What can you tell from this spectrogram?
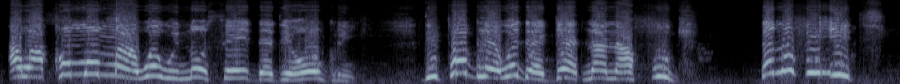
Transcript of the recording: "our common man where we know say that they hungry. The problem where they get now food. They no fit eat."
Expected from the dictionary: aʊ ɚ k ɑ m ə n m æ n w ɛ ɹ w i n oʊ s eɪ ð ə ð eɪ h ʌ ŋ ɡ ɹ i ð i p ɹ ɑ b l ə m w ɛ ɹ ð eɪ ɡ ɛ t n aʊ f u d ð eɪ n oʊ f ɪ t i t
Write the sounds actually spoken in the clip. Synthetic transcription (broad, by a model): aʊ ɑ k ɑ m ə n m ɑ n w ɛ w i n oʊ s eɪ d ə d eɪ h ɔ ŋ ɡ ɹ i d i p ɹ ɑ b l ə m w ɛ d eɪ ɡ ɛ t n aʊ f u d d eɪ n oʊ f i i t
